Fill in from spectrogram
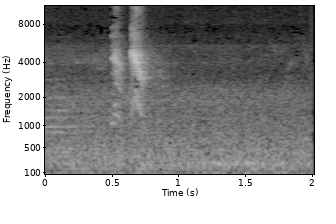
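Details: House sparrow at its home calling with two quick, loud chirps in close succession, the second stronger, followed by steady background hiss.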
